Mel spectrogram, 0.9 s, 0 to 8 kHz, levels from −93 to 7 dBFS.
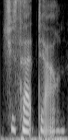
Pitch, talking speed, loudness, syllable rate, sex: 210 Hz, 210 wpm, -19 LUFS, 4.0 syllables/s, female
